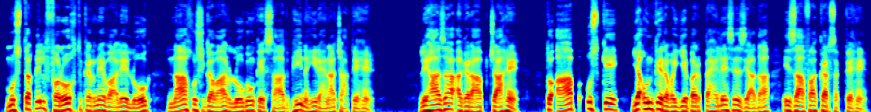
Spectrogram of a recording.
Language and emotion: Urdu, neutral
